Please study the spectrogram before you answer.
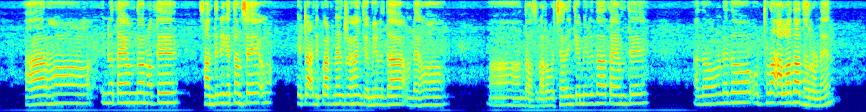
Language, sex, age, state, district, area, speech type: Santali, female, 60+, West Bengal, Birbhum, rural, spontaneous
